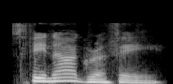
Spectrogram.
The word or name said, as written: sphenography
